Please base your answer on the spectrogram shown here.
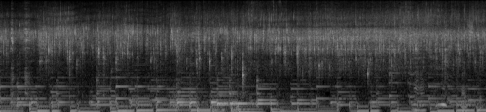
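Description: Mozzarella sandwich skewers frying in hot oil, a dense, steady crackling sizzle that runs throughout alongside a low rhythmic background tone, with no talk.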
